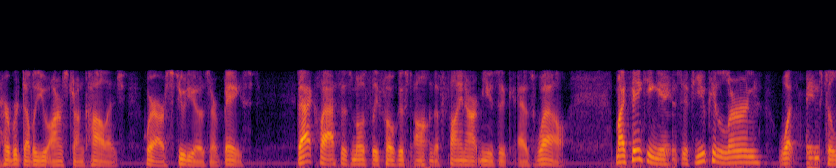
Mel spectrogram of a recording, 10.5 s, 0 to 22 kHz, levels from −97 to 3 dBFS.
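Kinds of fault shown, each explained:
GSM full-rate codec: throughout, the speech has a buzzy, gravelly roughness with nothing above 4 kHz. The codec models the vocal tract and drives it with evenly spaced pulses, keeping one excitation sample in three. The damage is plainly audible and fits a 13 kbps full-rate coder.
lost GSM frames: at 5.28–5.38 s (after "class is mostly focused"), 8.30–8.45 s (after "my thinking") and scattered across 10.00–10.26 s, the decoder repeats the last good frame. This produces short, rough, metallic rings, with the longest run about a tenth of a second.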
